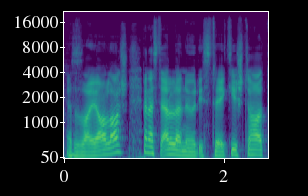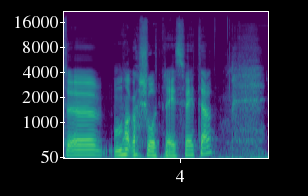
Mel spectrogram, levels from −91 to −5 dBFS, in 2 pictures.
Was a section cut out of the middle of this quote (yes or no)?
yes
